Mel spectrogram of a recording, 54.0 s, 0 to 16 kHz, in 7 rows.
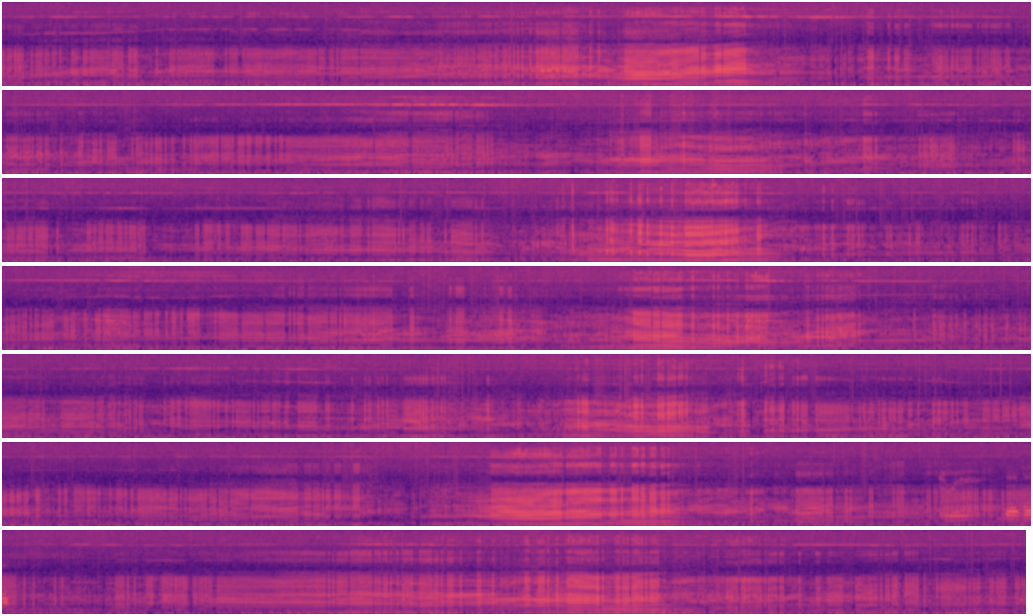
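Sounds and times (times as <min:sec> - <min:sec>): model plane propeller droning: 0:00.0 - 0:53.9.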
